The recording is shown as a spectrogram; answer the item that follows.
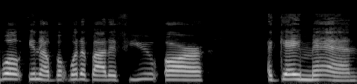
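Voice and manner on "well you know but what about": ordinary delivery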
